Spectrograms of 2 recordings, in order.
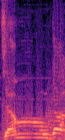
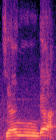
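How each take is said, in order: First: The middle nasal is an m with closed lips. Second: The middle nasal is ng with open lips. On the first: The speaker calls it wrong. "అనకూడదు" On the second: The speaker calls it right. "కొంగ అంటే ఎలాగో జంగ అంటే కూడా అదే"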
